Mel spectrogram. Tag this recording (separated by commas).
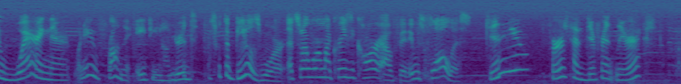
Music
